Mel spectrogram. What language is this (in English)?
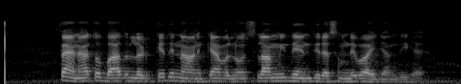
Punjabi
